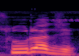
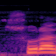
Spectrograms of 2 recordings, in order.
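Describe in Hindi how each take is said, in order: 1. पहला स्वर लंबा है। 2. पहला स्वर छोटा है। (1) "क्या बोलते हैं, सूरज" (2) "सूरज नहीं बोलते हैं"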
